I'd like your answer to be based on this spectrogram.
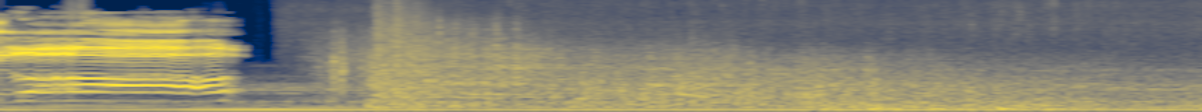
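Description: A loud thunderclap breaks after a short musical tone, then heavy rain pours steadily and evenly for several seconds, dense and close, with low rumbling beneath.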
